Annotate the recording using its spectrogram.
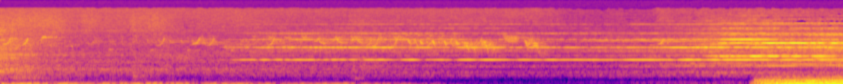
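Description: Birds chirp faintly and fade away as a film-score drone of held high tones comes in. Near the end a loud low rumble swells in sharply.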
